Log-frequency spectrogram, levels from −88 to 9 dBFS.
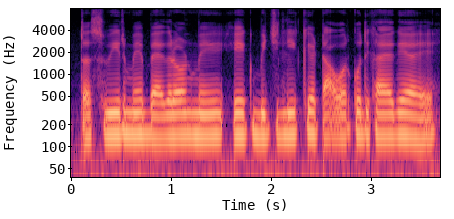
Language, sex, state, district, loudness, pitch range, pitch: Hindi, male, Assam, Kamrup Metropolitan, -11 LUFS, 140-145 Hz, 145 Hz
